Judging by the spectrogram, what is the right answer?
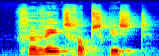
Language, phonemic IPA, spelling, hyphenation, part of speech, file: Dutch, /ɣəˈreːt.sxɑpsˌkɪst/, gereedschapskist, ge‧reed‧schaps‧kist, noun, Nl-gereedschapskist.ogg
- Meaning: a toolbox, storage case for physical tools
